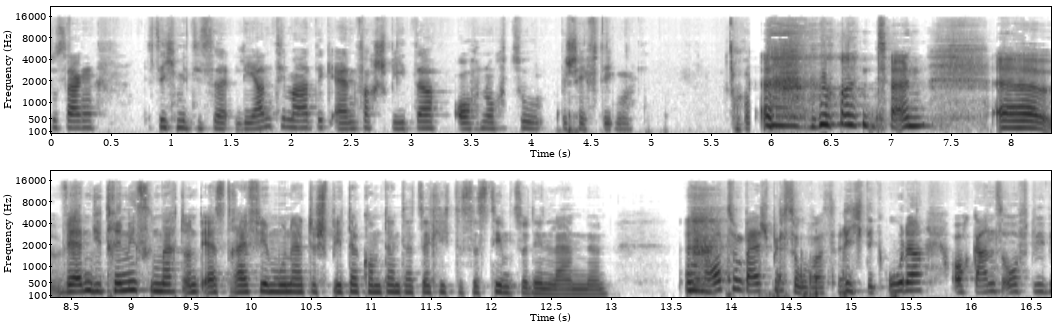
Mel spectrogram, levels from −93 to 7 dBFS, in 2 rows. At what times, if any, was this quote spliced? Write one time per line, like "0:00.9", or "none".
0:05.8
